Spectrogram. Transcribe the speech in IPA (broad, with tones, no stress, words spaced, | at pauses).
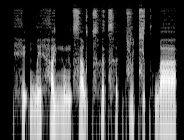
he˨ʔmwe˧ha˦jn̪o˧ŋ sa˨˩wt͡sʰə˧t͡sʰə˨t̚ t͡ɕu˥˧t͡ɕə˨˩t̪ʰwa˦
